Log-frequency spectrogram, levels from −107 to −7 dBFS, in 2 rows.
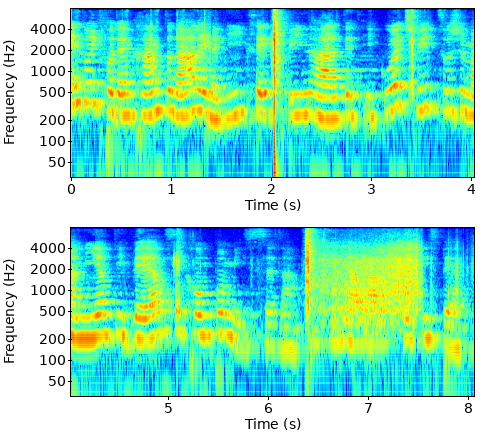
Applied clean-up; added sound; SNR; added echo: none; Fire; 1 dB; reverberation time 0.3 s.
